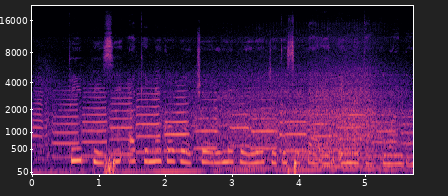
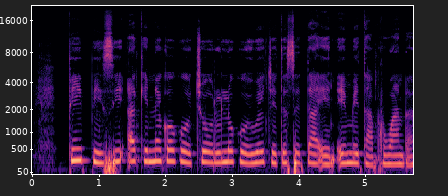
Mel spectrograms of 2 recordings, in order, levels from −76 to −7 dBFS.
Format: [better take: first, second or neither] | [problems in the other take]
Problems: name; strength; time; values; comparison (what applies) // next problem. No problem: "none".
second | background sound (Trumpet + Engine starting); as loud as the speech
